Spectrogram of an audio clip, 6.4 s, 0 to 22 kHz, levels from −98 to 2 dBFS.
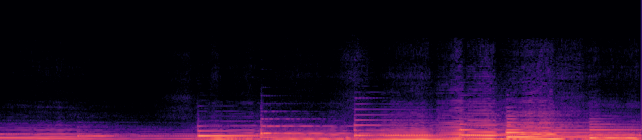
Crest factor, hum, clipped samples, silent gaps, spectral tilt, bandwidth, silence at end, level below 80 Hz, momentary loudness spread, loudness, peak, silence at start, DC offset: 20 dB; none; under 0.1%; none; -8.5 dB/octave; 8 kHz; 0 s; -60 dBFS; 18 LU; -30 LUFS; -10 dBFS; 0 s; under 0.1%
